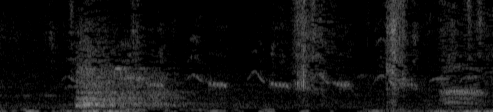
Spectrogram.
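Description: Birds calling: a harsh caw about half a second in, then a run of short, high, falling chirps, over a low rumble of handling.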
